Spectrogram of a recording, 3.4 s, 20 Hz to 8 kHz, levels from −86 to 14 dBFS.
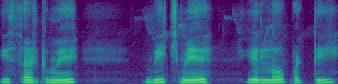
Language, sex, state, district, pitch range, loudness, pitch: Hindi, female, Delhi, New Delhi, 225-240 Hz, -15 LUFS, 230 Hz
